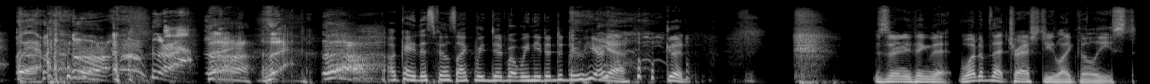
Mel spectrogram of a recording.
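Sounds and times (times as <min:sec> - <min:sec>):
person gagging and retching with a finger down their throat: 0:00.1 - 0:03.8
speech: 0:03.9 - 0:07.6, 0:08.8 - 0:11.4.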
